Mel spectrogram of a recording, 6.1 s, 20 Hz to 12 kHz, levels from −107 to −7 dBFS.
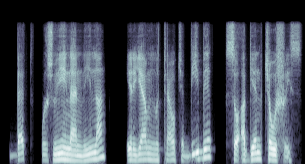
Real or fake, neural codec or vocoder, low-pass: fake; codec, 16 kHz, 0.5 kbps, X-Codec, HuBERT features, trained on balanced general audio; 7.2 kHz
